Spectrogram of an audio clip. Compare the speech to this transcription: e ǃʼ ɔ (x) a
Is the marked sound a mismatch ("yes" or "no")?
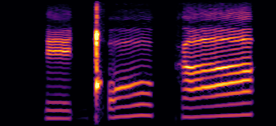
yes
